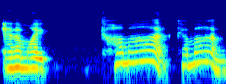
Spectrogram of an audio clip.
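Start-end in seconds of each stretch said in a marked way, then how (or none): 1.1-2.3 high, mock, repeated calling-out yell. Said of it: "yelling for her to come".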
